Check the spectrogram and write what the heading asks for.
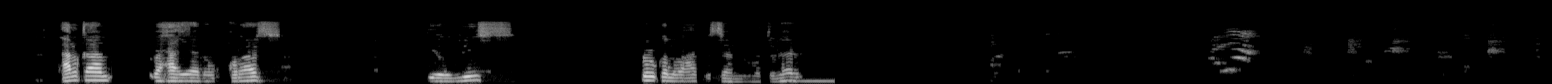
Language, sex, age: Somali, male, 25-35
